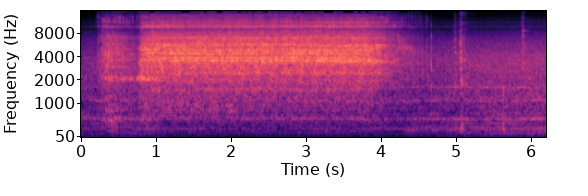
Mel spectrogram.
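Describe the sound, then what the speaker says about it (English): Removing a brake caliper bracket bolt, most likely with a power tool: a loud, steady whirring burst lasting about three seconds, then quieter mechanical rattling and a couple of sharp clanks, with no talk. "Let's pull the bolt out."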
